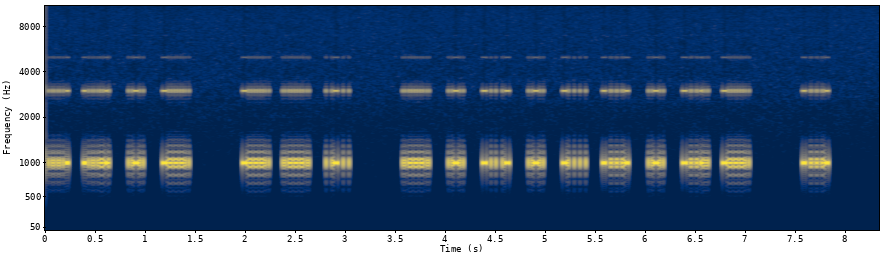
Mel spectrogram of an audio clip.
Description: Hellschreiber (Feld-Hell, 122.5 baud), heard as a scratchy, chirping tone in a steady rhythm, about 1000 Hz. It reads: … EST SIMILAIRE A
